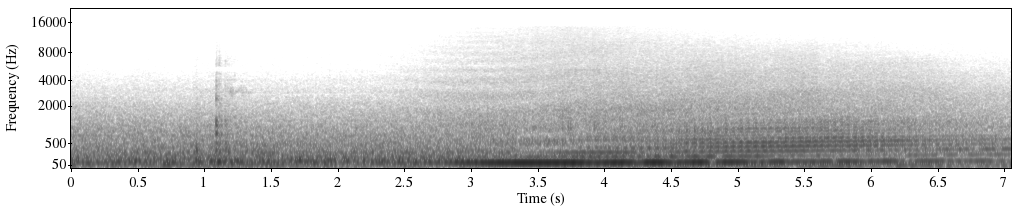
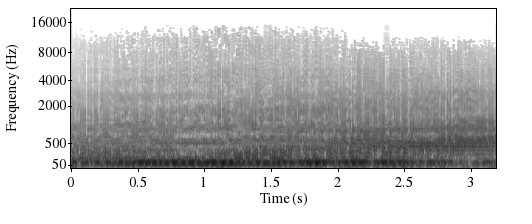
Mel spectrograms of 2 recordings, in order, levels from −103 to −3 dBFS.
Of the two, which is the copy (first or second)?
second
